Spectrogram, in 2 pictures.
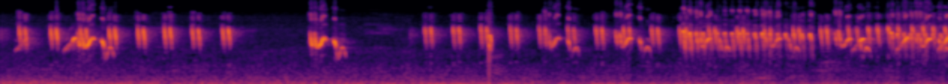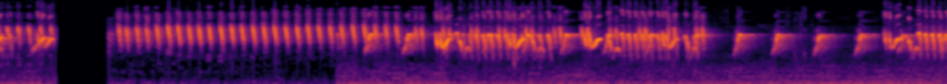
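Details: Prinia calls used as a lure sound, a mix of prenjak alang-alang with upper and lower prenjak: rapid, dense trains of sharp buzzy chirps in bursts, broken by short pauses and a brief silence midway.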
